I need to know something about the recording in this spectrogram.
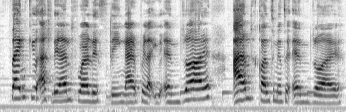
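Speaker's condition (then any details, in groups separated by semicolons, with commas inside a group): Cerebral palsy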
